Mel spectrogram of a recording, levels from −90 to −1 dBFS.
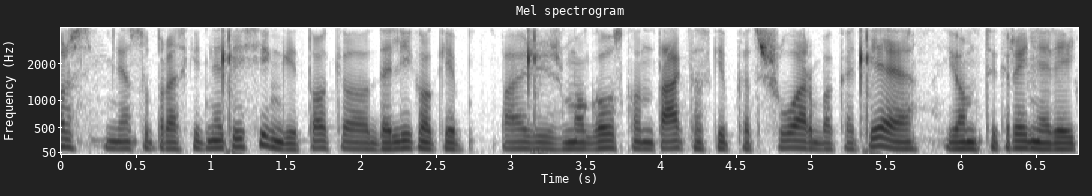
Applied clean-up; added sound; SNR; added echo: none; Finger snapping; 15 dB; none.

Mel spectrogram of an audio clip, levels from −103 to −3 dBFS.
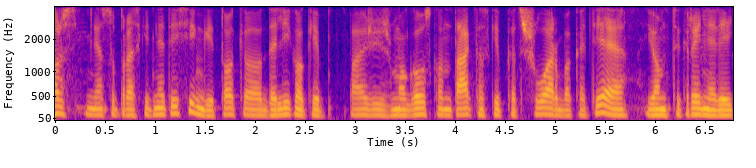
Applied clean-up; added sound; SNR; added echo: none; none; none; none.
